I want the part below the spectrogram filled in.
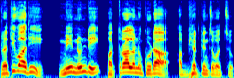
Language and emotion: Telugu, neutral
